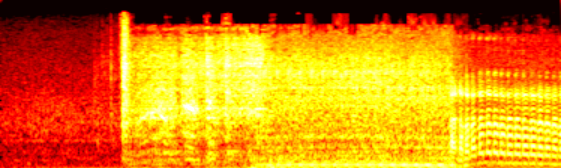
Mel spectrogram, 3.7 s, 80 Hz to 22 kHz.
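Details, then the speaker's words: 2011 Chevy Silverado 2WD with a 4.8L LS, stripped for a body swap, heard from inside the doorless cab: a short crank, then it fires within a second and rises to a smooth, steady idle; a normal start despite an airbag warning and a recent limp mode. "there she is roll to life"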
